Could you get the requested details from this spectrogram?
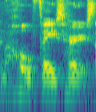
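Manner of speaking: normal talking voice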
